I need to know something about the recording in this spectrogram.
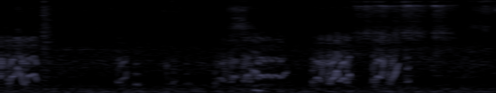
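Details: A chatting guinea pig gives a run of short, clipped squeaks and chirps in quick bursts over a low background hum.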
